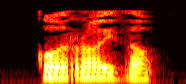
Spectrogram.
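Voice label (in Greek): "koroido", Greek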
